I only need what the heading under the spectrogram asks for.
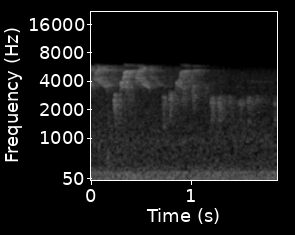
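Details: A common blackbird gives a quick run of sharp, high chinking alarm notes over steady hiss, calling loudly as a badger darts back into its sett; the cause of the alarm is unknown.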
